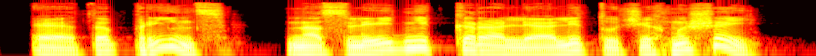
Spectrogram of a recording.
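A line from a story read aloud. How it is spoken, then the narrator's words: Solemn announcement. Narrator (Russian): торжественно объявил я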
